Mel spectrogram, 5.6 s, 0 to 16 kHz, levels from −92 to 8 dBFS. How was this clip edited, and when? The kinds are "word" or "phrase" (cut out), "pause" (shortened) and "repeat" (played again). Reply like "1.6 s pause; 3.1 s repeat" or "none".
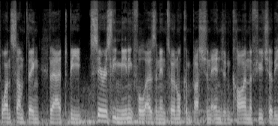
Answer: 1.4 s word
